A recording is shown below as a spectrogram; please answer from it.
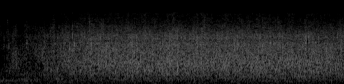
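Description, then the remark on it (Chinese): An audience at a Buddhist teaching by Master Lu applauds the line that the highest realm is having no realm: a dense, even wash of many hands clapping that swells in over the first second and holds at a constant level, with no voices over it. “那单单这句话虽然在鼓掌，我就听到一半人的声音，因为还有一半人没听懂。”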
